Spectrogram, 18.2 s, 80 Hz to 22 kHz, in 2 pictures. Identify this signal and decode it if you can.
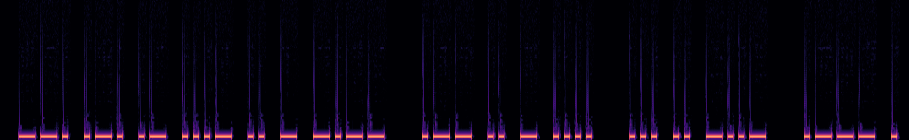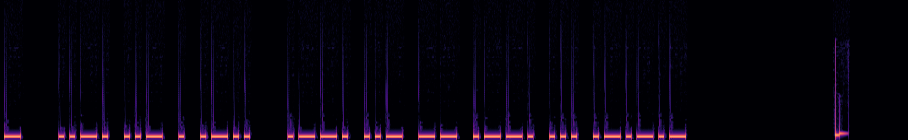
Morse code, heard as a keyed tone, about 22 wpm, 700 Hz. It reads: GRAVITY WITH SIX JET FUEL PUMPS.
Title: Pangram Challenge v2 - 22wpm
